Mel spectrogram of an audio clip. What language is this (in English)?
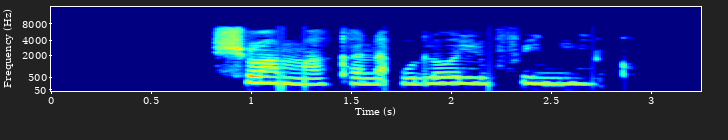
Taita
